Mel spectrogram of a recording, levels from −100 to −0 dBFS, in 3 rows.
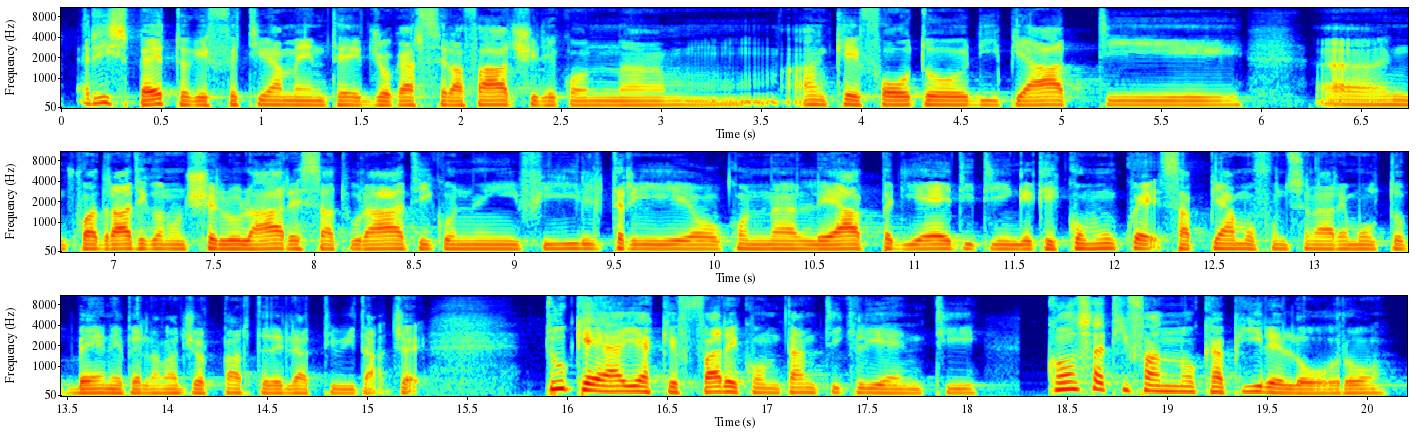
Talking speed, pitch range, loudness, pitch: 155 wpm, 125-140 Hz, -20 LUFS, 135 Hz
